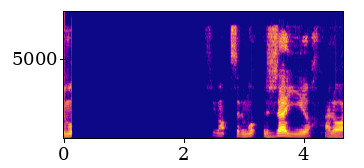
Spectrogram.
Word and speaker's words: jaillir: Alors attention au son Y de jaillir. On commence par le début du mot. Ja, J-A. Ensuite, on trouve le son Y, jaillir. Et ce son Y, il va s'écrire avec I, 2 L.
